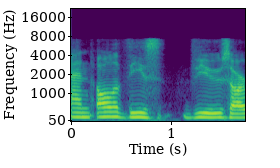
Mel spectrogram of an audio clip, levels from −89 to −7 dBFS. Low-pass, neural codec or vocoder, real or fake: 7.2 kHz; codec, 16 kHz in and 24 kHz out, 0.4 kbps, LongCat-Audio-Codec, fine tuned four codebook decoder; fake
